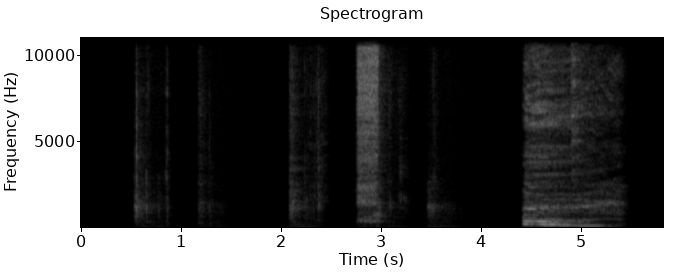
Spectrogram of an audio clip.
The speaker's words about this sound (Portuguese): Eu tô meio ofegante. Dá uma respirada, bebe uma água. Calma aí, calma aí.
